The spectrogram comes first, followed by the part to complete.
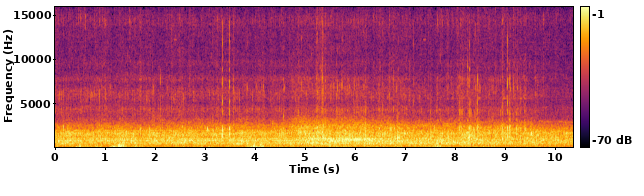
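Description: Steady rolling noise of a bicycle ride on a wet road: tyre noise with air rushing over the microphone, and a few faint small clicks.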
